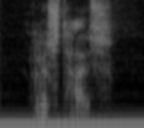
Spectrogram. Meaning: retirement home
- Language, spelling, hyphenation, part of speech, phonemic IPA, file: Dutch, rusthuis, rust‧huis, noun, /ˈrʏst.ɦœy̯s/, Nl-rusthuis.ogg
